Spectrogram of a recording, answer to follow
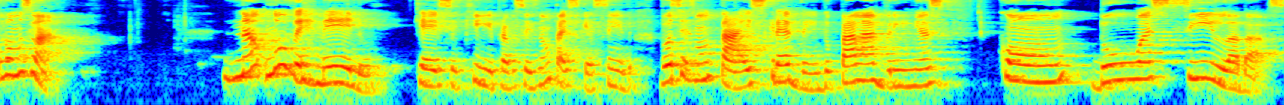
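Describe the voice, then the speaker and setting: A woman's voice: on the high side, lively intonation, a little slow. A woman with a Brazilian Portuguese accent, a primary school teacher patiently explaining a worksheet to young children, checking often that they follow. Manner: patient, repeats and checks with "certo?", uses diminutives. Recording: echoey room with long reverb.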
